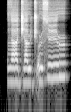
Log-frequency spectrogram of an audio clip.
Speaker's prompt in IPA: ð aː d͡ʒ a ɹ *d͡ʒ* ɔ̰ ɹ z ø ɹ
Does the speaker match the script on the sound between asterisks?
yes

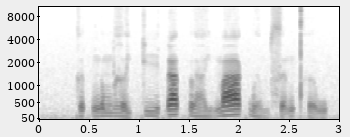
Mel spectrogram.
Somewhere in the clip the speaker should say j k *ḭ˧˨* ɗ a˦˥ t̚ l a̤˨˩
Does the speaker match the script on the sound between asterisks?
no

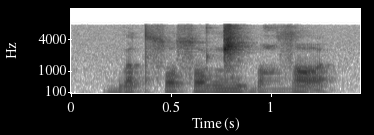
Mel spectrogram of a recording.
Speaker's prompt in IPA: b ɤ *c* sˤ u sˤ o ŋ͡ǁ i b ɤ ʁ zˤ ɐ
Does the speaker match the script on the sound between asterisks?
no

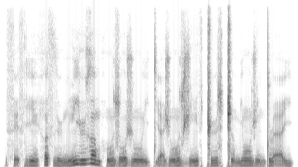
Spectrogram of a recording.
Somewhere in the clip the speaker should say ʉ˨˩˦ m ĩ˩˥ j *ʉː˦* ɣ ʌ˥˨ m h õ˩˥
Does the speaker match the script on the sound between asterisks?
no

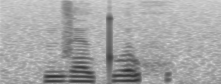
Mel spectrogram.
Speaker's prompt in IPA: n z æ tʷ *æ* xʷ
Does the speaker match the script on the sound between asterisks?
no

